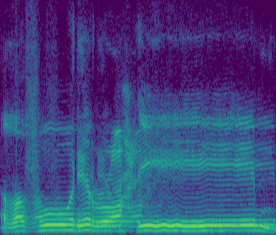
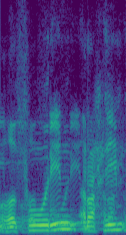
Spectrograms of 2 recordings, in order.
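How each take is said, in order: First: The n sound merges fully into the r. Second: The n sound is pronounced before the r. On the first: This is how it is actually read. The speaker calls it right. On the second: This is the written form, not how it is read. The speaker calls it wrong.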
